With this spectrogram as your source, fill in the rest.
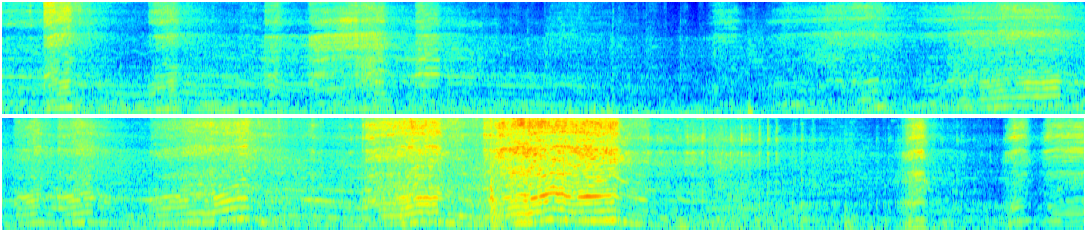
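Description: Small electric or radio-controlled mini Kombi car with fiberglass front body, driving and bouncing off street gutters, producing a continuous whining, wavering motor sound that rises and falls in pitch and peaks loudly near the end.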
